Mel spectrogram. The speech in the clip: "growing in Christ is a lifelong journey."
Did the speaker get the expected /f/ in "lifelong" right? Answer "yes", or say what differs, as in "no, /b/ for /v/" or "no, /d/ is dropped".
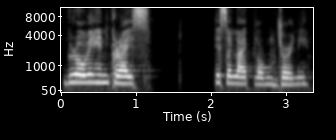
no, /p/ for /f/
